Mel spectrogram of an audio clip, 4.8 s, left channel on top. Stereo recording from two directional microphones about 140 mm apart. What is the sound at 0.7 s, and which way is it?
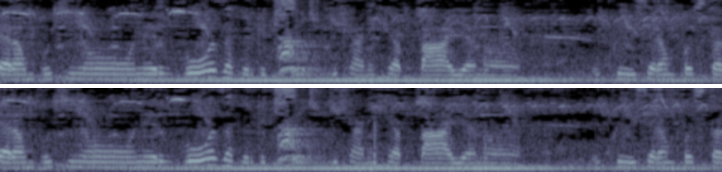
Speech, 45° left (ahead or behind).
